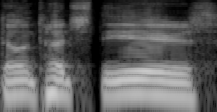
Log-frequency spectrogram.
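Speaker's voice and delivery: slow, drawn-out yell through a megaphone. Retelling a funny scene, imitating Haruko yelling through a megaphone. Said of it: "she's got, like, a megaphone".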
